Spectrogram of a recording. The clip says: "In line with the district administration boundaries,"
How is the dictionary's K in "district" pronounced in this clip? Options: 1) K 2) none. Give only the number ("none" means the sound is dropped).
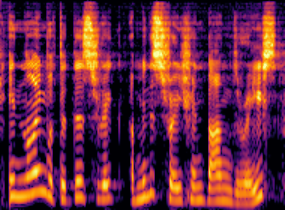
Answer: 1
